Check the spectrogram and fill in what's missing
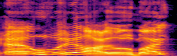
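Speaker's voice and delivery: lightly put-on British mate voice; a hint of a cheeky bloke accent; mock accent. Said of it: "He's like".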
